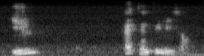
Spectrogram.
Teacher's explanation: between est and the second word, there should be no pause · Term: liaison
